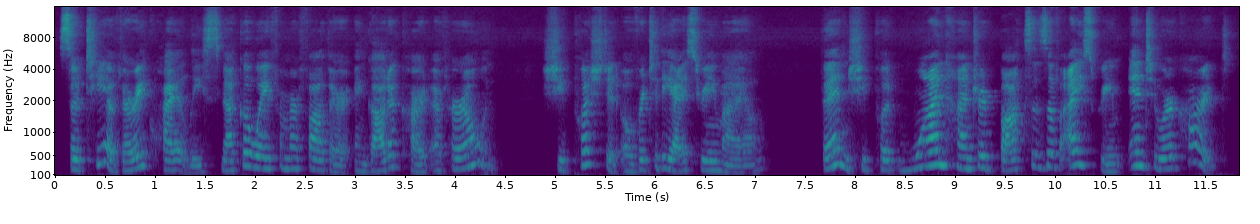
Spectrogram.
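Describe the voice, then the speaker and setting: Slow, animated woman storyteller. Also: mid-range voice, low-quality recording. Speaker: children's storyteller. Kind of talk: expressive children's story narration.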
